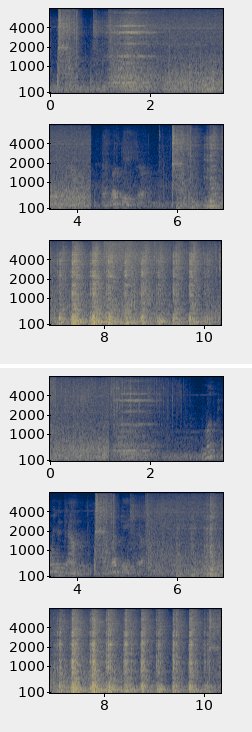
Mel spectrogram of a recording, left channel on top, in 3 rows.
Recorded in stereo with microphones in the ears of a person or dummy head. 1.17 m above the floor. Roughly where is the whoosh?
Left.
